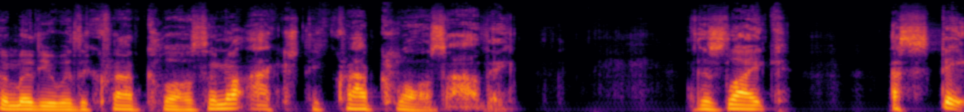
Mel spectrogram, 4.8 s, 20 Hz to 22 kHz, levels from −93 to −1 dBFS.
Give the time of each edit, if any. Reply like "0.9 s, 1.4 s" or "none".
none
